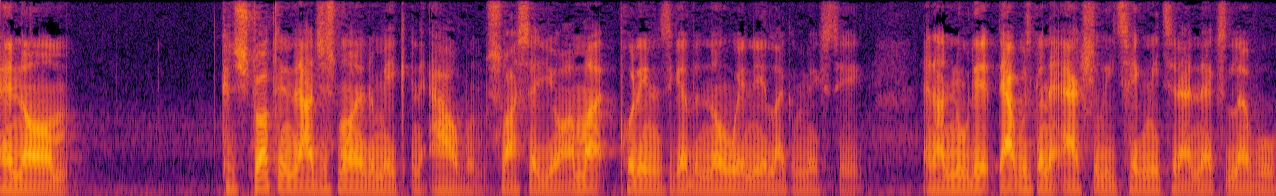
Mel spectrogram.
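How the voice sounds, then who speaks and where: Over a quiet background, a man with a New York accent speaks at a fairly quick pace, fairly low in pitch and flat, monotone in intonation. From Yonkers, New York. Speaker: rapper. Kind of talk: casual interview.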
